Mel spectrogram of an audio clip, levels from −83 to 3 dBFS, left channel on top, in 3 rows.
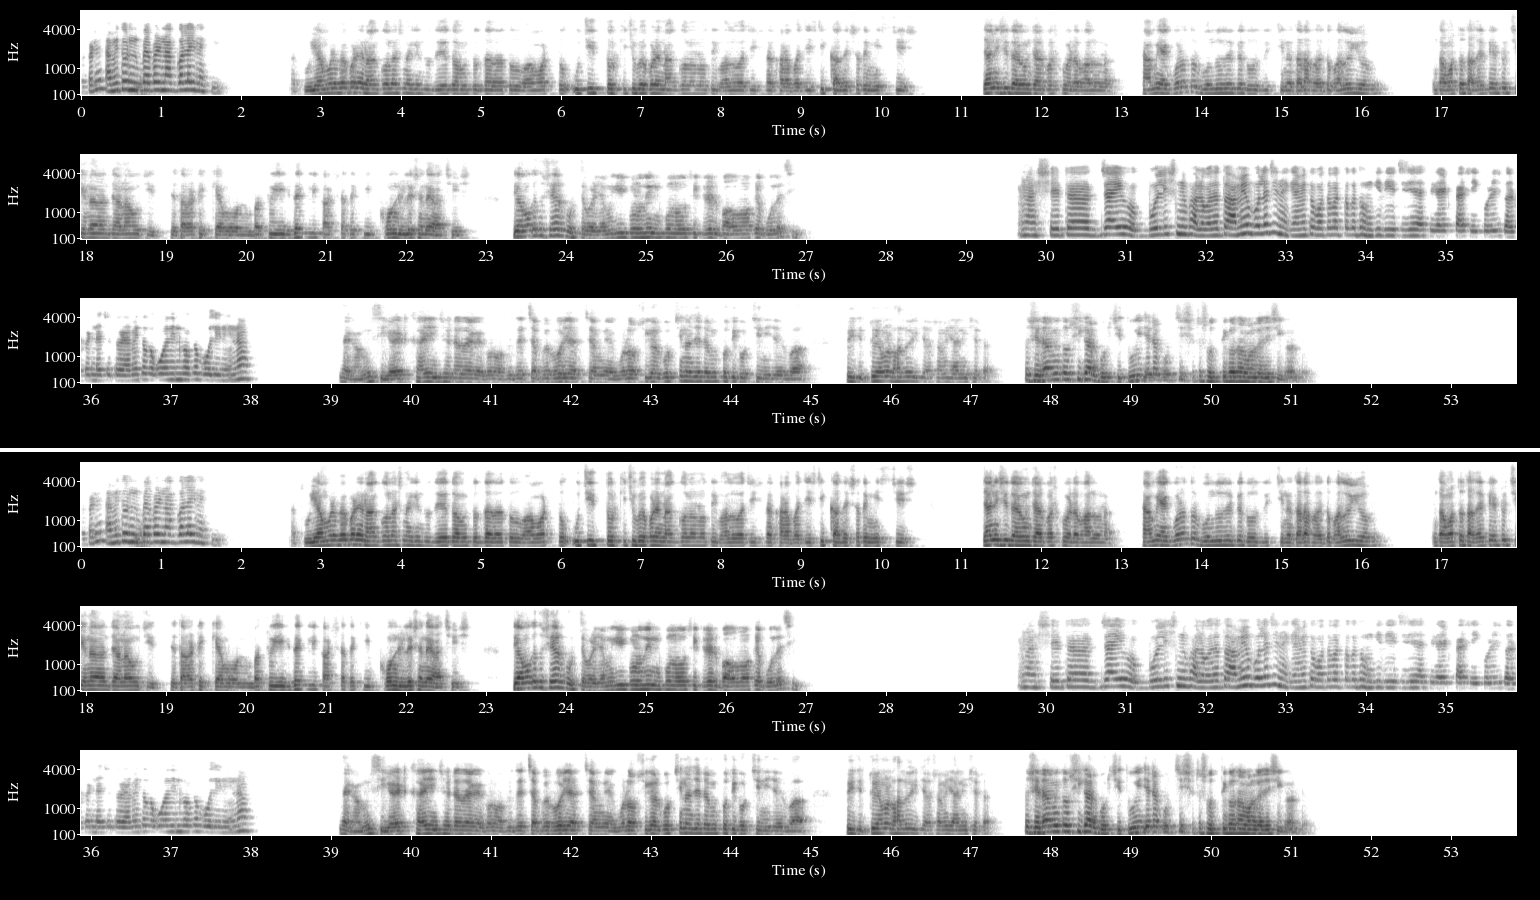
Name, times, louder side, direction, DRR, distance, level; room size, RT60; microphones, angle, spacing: voice 1, 0.0-1.7 29.6-38.0, left 3 dB, 45° left, 0.4 m, -32 dB
voice 2, 2.8-10.4 11.3-12.9 13.3-16.2 16.9-22.8 23.3-26.9 39.1-44.9 45.4-47.2 47.7-51.1, right 3 dB, 55° right, 0.5 m, -29 dB
2.3 x 2.2 x 3.3 m
head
